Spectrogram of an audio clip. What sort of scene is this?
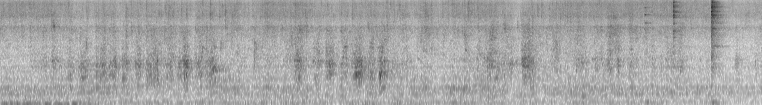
kitchen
